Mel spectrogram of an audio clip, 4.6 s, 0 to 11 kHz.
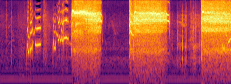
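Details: Rainbow lorikeets at a nest give harsh, rasping screeches, each lasting about half a second and repeated roughly every 1.3 seconds. Shorter squeaky chirps come between them, over a low steady electrical hum.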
